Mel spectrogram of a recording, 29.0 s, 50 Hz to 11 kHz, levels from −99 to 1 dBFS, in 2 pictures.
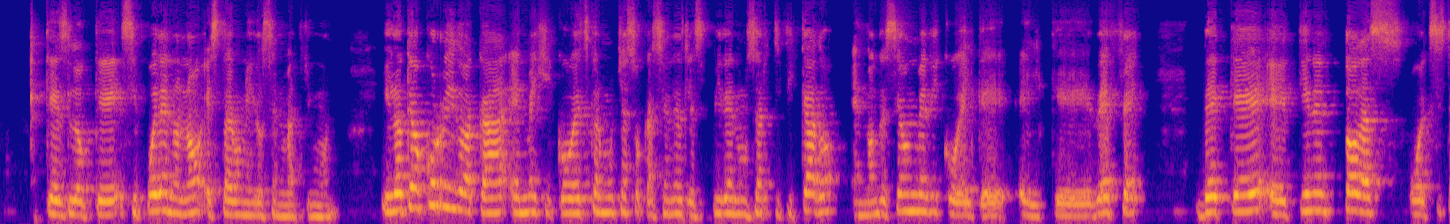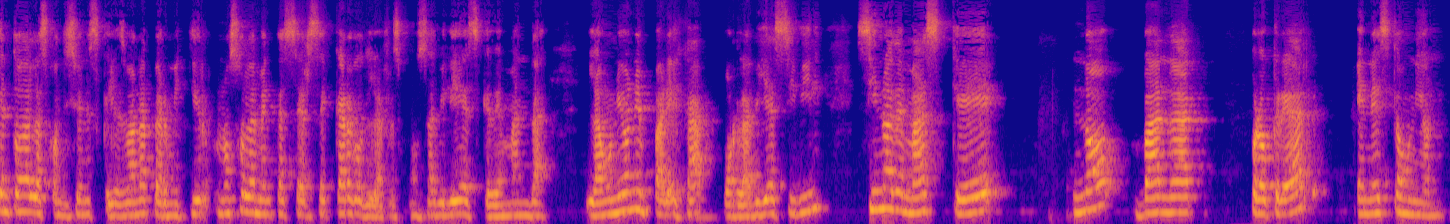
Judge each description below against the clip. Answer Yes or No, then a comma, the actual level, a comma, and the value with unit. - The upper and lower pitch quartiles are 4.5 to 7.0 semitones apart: No, average, 3.6 semitones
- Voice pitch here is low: No, high, 215 Hz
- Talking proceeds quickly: No, average, 170 wpm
